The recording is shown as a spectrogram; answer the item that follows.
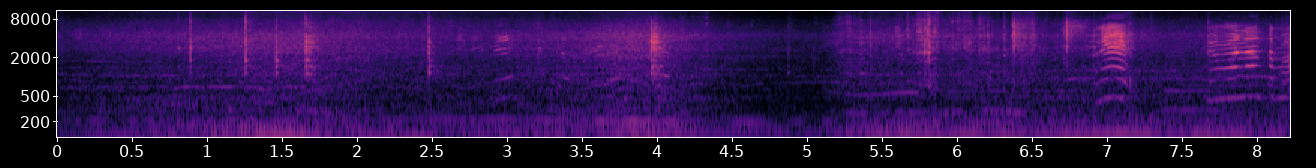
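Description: Children's voices during outdoor play, with high-pitched calls about seven seconds in and near the end, and a few light knocks from handling things. A steady low motor hum runs underneath.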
